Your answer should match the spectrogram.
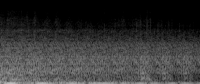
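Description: Noisy rumble fading away steadily: the tail of a cinematic impact sound effect in a trailer intro.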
